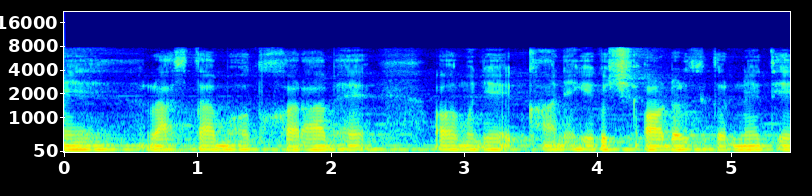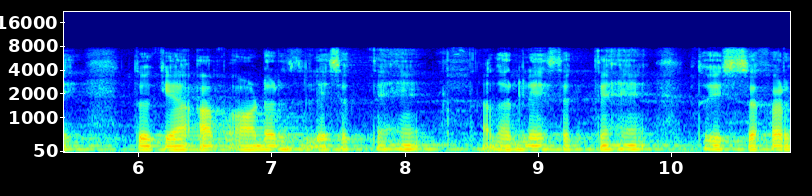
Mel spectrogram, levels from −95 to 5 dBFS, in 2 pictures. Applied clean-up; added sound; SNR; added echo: none; none; none; none.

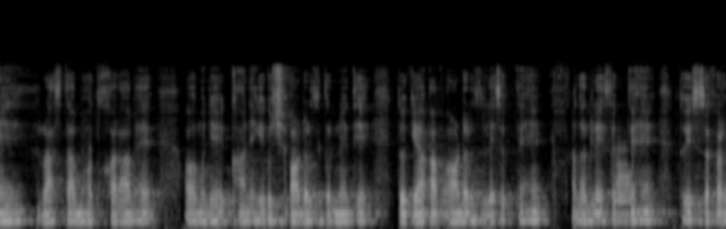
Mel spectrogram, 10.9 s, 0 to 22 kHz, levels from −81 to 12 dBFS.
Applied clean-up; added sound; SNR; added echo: neural mask model Resemble Enhance denoiser.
